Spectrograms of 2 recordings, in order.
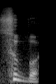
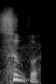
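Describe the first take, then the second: Both takes have the same delivery.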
